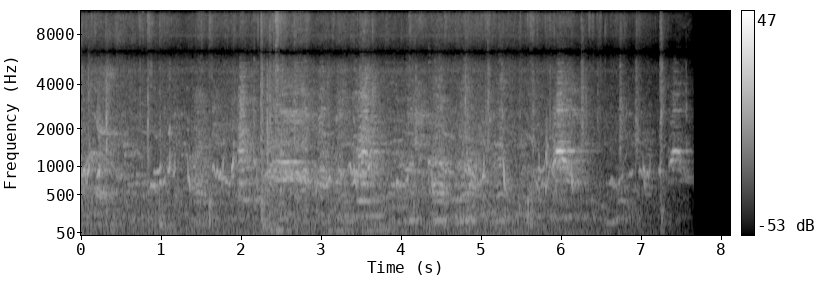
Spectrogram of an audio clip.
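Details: German black-winged bronze turkey at the Swiss National Poultry Show, Sursee, December 2012, gives rapid rattling gobbles and clucks in bursts with a high squeaky note near the end, over a noisy hall and chatter; Turkey.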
